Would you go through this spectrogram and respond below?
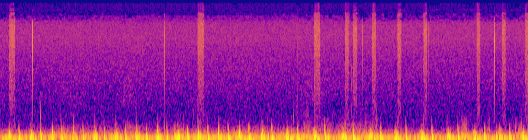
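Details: Own heartbeat recorded after rebreathing and squats, with heavy breathing: rapid, closely spaced heartbeat thumps throughout; fast heartbeat after exertion.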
